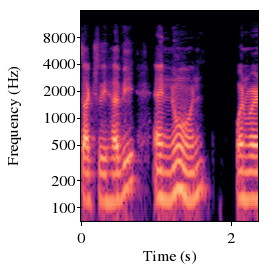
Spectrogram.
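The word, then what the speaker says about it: نون: there okay right here we have the letter noon the letter noon which is also another exception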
